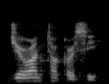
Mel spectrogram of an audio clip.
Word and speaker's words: gerontocracy: It's called gerontocracy. Gerontocracy? Did I pronounce it correctly?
